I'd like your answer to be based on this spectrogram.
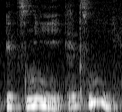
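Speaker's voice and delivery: high-pitched little duck voice; duck character. A narrator's reading. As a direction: reveal yourself as a storybook duck. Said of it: "says the duck".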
